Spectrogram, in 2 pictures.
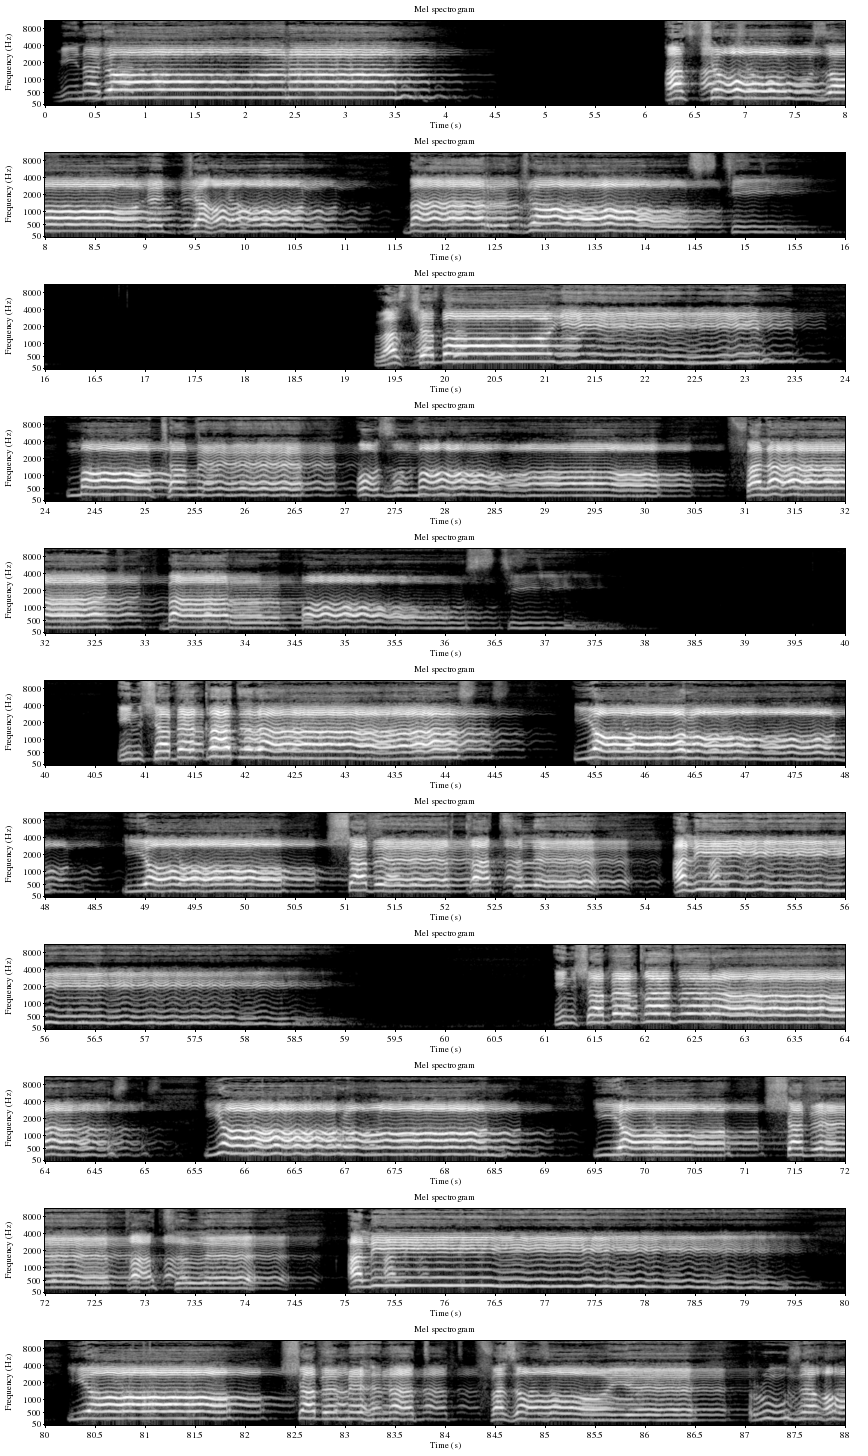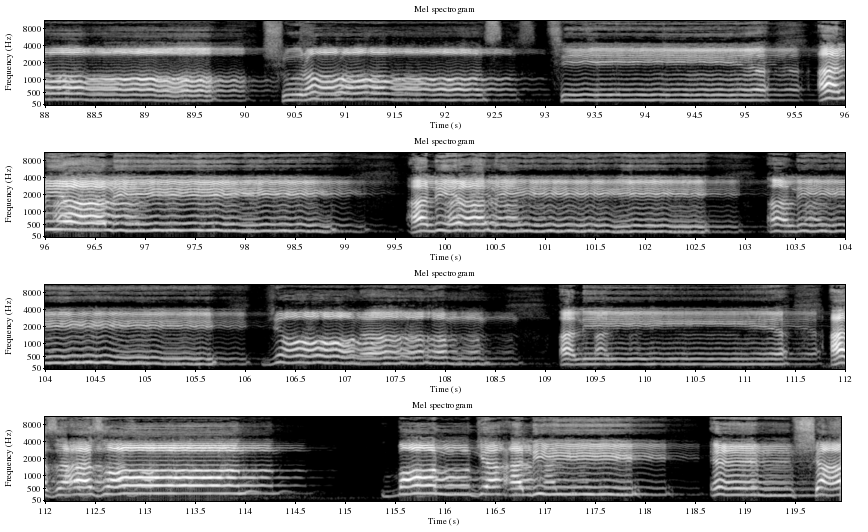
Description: فرازی از ذکر مصیبت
